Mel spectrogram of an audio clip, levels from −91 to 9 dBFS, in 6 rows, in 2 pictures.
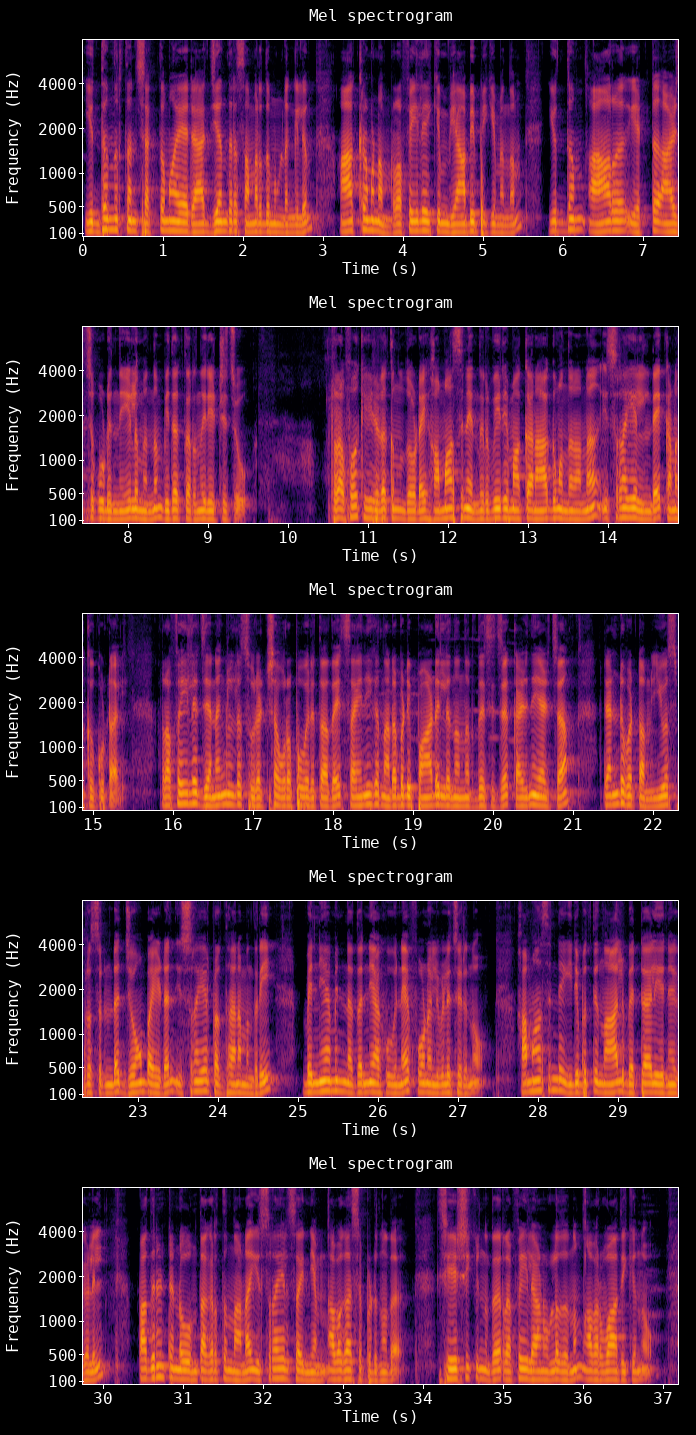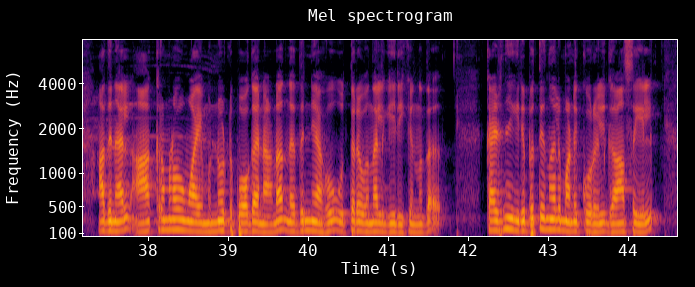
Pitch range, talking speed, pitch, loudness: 125-140 Hz, 90 wpm, 130 Hz, -17 LUFS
